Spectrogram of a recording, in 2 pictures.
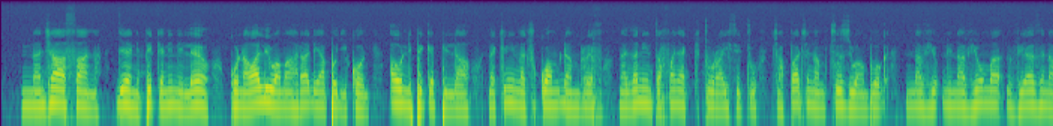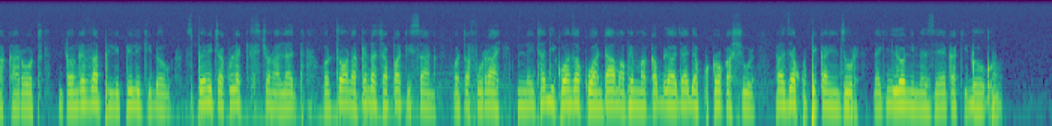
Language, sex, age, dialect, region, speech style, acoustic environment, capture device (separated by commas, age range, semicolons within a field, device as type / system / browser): Swahili, male, 25-34, Kenya - Mombasa, Kenya, happy; excited; focused, nature, desktop / Windows / Chrome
